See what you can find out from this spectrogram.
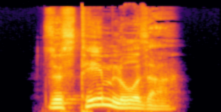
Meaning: inflection of systemlos: 1. strong/mixed nominative masculine singular 2. strong genitive/dative feminine singular 3. strong genitive plural
- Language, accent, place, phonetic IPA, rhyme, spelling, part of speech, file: German, Germany, Berlin, [zʏsˈteːmˌloːzɐ], -eːmloːzɐ, systemloser, adjective, De-systemloser.ogg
